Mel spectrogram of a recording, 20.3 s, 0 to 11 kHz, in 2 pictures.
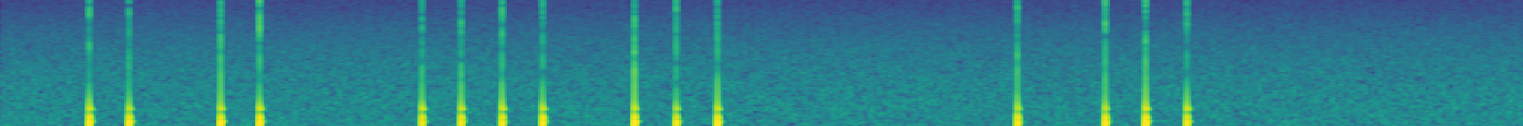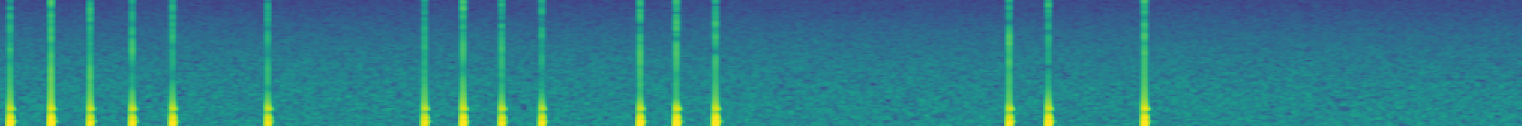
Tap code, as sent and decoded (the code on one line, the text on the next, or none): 2-2 4-3 / 1-3 / 5-1 4-3 / 2-1
GS C VS F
